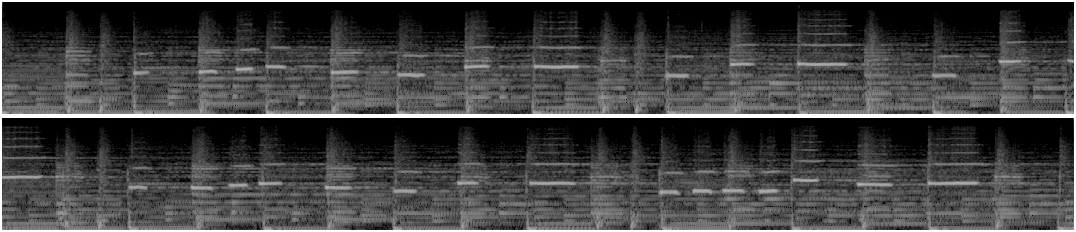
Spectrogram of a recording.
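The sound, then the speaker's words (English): A bright whistled melody rides over a busy, upbeat musical backing with steady rhythmic percussion, loud throughout, with no singing or talking. “Try to smurf it better, forget the stormy weather by whistling a happy song.”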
